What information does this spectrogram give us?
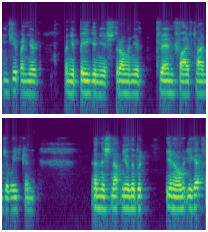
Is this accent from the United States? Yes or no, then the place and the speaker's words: no; North West England, United Kingdom; I'm from Cumbria, we can barely speak English.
